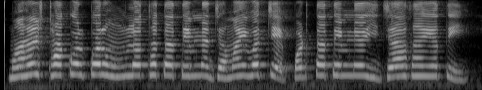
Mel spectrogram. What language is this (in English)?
Gujarati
